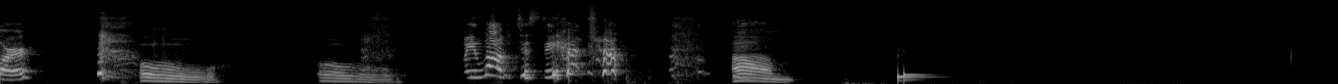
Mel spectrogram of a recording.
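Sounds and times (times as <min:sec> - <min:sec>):
speech: 0:00.0 - 0:00.4, 0:01.0 - 0:02.3, 0:04.7 - 0:08.0
gasping breathy vocal sounds: 0:03.4 - 0:04.1
stream chat notification beep, low two-note tone: 0:09.0 - 0:09.5.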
